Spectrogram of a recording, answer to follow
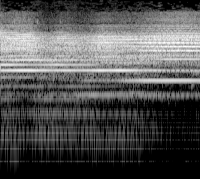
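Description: A single distorted electric guitar chord held and ringing steadily, the lead-in just before the band and shouted vocals come in on a punk rock song.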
